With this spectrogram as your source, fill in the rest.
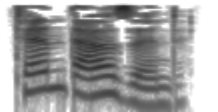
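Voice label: "ten thousand", British English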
